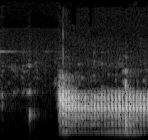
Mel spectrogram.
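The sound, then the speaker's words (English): A dog named Lizzie whines in a steady, droning tone that sets in after a brief quiet moment and carries on with a rapid, throbbing pulse until the end. No one speaks. “It's mournful enough without you whining so horribly.”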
